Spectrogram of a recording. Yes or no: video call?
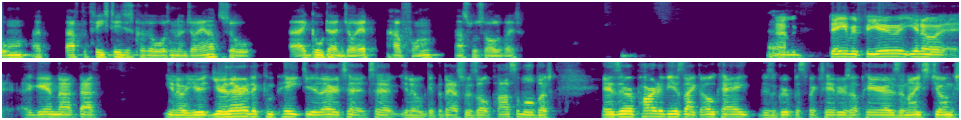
yes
